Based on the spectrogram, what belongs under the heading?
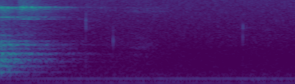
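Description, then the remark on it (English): A single short bark from Nola, a dog, at the very start, fading quickly into a steady low electrical hum with no one speaking. “Nola, lie down. She always has one last word.”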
